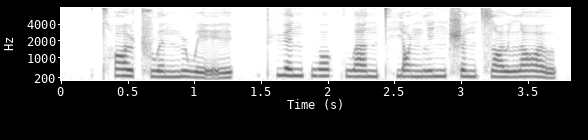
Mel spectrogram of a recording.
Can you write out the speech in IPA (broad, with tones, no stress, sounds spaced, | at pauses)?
t̪ʰ ɑ˥˩ ʊ̯ ʈ͡ʂ w ə˧˥ n ɻ w ḛ˨˩˦ ɪ̯ | pʰ ɥ ɛ˥˧ n p w ɔ˥˩ k w a˥ n t̪ʰ j ɑ˥ ŋ l i˥ ŋ ʂ ə˥ n t͡s ɑ˥ ʊ̯ l ɑ˥˩ ʊ̯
